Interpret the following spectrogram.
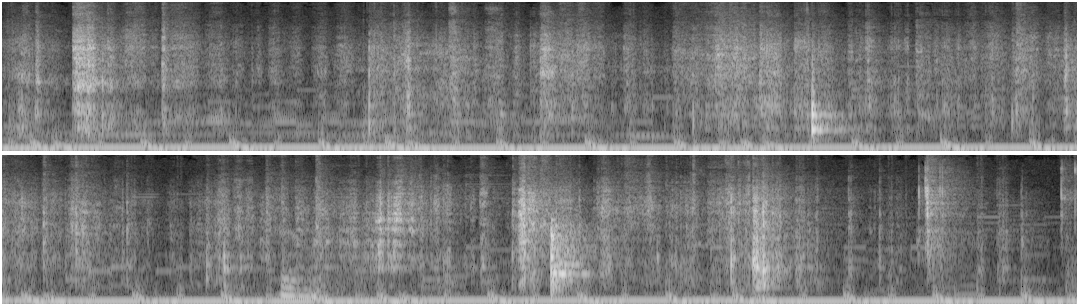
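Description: Handling sounds of strips of tape being pressed down over thin motor wires on a foam airframe: short rubs, scratches and rustles against a wooden workbench, over steady background music.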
